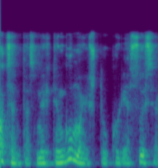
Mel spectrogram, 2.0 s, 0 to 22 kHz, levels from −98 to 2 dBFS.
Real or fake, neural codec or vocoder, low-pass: real; none; 9.9 kHz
